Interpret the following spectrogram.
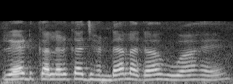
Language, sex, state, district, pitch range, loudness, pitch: Hindi, female, Chhattisgarh, Balrampur, 215-245 Hz, -14 LUFS, 235 Hz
